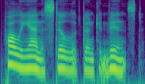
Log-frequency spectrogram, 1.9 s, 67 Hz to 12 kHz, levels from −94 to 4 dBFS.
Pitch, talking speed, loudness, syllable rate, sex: 175 Hz, 125 wpm, -17 LUFS, 5.4 syllables/s, female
